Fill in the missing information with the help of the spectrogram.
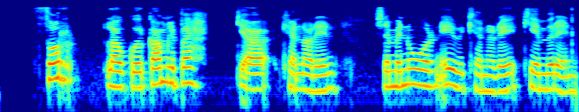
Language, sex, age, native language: Icelandic, female, 12, Icelandic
